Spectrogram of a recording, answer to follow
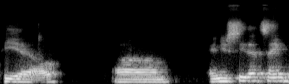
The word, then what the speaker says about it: Piel: It's called the PL because notice the first vowel is the herrick, I sound, and the second is a cetera, sort of a long E cell, PL.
